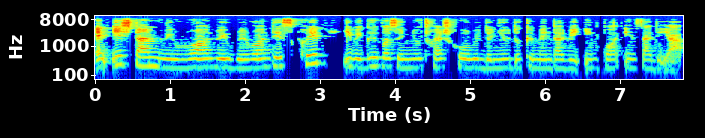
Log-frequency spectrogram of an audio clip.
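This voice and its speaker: A woman's medium-pitched voice, with ordinary pitch variation, keeps a moderate pace and barely pauses. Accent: French. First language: French. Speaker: software developer tutorial creator. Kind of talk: tutorial. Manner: halting.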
